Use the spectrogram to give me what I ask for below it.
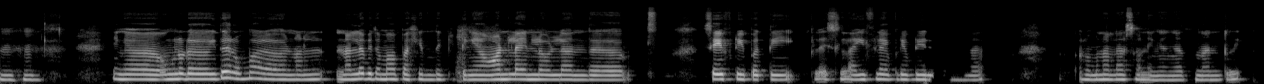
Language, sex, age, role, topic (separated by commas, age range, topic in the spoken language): Tamil, female, 30-34, host, பொதுவாக பேசும்போது, உங்கள் தனிப்பட்ட கதையை எவ்வளவு அளவுக்கு பகிர வேண்டும் என்று நீங்கள் எப்படி முடிவு செய்கிறீர்கள்?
